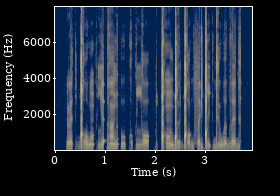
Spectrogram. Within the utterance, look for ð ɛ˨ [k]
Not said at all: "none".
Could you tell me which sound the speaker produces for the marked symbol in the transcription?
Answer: ɡ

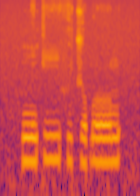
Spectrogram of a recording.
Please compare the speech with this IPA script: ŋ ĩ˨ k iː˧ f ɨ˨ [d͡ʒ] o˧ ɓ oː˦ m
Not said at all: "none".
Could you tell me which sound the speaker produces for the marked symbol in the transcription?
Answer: t͡ʃ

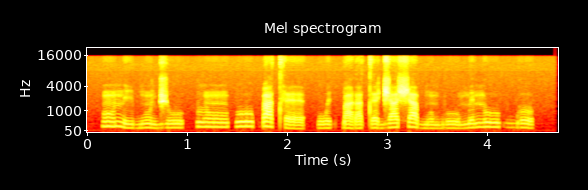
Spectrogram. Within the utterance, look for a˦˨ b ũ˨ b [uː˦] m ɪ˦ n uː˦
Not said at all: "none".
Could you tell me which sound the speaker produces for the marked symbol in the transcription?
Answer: uː˨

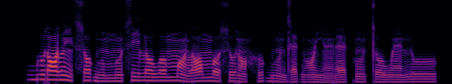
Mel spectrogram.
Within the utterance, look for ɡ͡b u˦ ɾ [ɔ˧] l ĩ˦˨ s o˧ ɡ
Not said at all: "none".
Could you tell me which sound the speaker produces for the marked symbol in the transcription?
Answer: ɔ˦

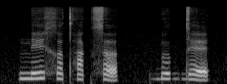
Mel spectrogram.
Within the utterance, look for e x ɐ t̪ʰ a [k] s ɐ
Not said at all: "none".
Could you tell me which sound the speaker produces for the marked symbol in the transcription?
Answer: k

